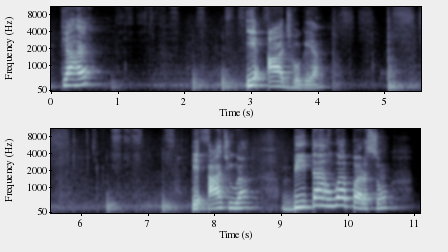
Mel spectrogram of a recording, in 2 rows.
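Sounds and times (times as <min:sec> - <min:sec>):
faint scratchy pen strokes: 0:00.9 - 0:03.2, 0:04.2 - 0:08.0.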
